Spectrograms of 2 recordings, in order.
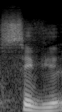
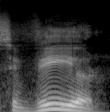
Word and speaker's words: severe: How do you pronounce it? It is not severe, it is severe.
